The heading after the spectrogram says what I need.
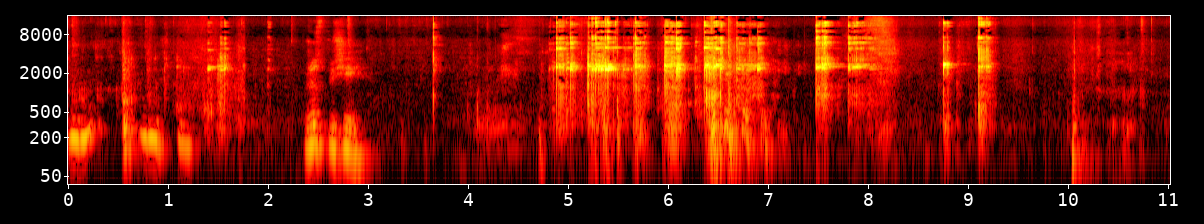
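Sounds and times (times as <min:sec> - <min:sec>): drinking glasses clinking: 0:04.8 - 0:08.1.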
